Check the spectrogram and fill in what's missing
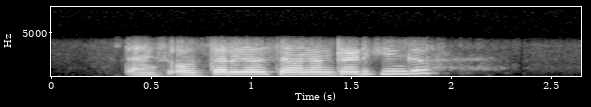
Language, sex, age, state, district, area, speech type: Telugu, female, 30-45, Telangana, Warangal, rural, conversation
